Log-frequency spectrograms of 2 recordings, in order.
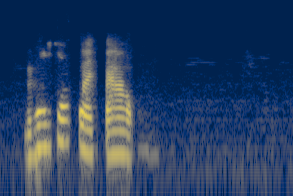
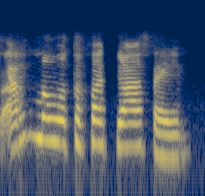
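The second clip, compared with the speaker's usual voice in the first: usual speaking voice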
